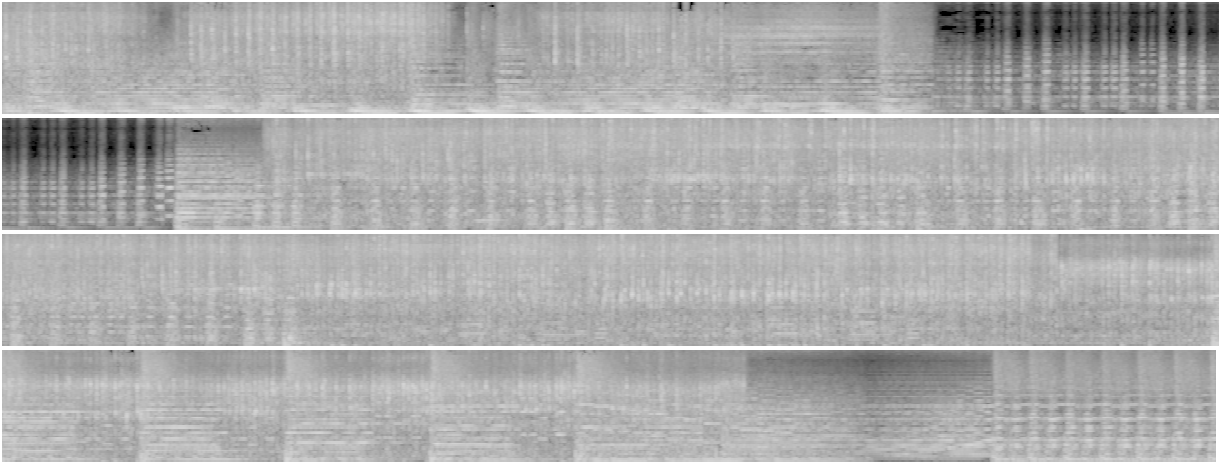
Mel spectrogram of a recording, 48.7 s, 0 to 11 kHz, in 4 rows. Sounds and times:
Music: 0:00.0 - 0:48.6.

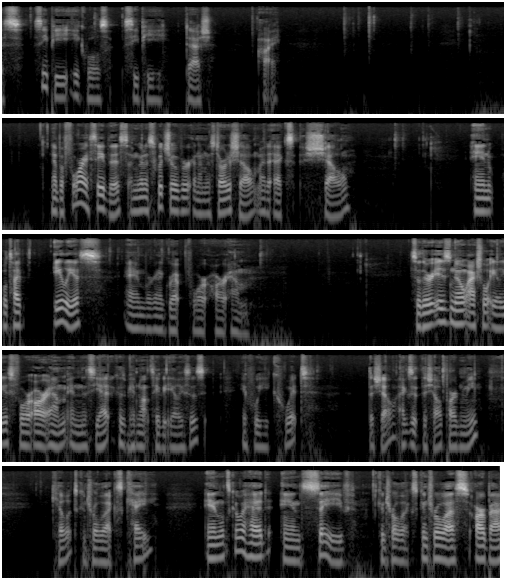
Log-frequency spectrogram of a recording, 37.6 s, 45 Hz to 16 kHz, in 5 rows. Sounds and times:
Speech: 0:00.0 - 0:03.2, 0:03.8 - 0:04.2, 0:08.2 - 0:12.9, 0:14.6 - 0:18.9, 0:21.2 - 0:27.4, 0:28.1 - 0:29.8, 0:30.9 - 0:32.5, 0:33.2 - 0:37.5.

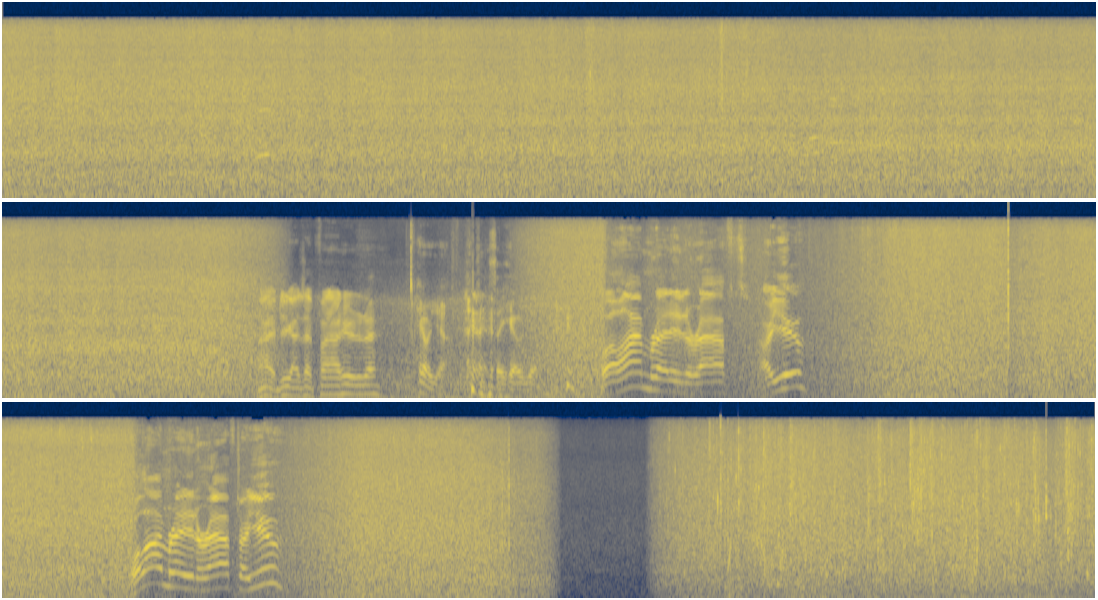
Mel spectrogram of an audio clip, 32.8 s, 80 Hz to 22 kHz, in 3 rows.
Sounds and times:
Speech: 0:13.5 - 0:19.0, 0:23.2 - 0:24.7.

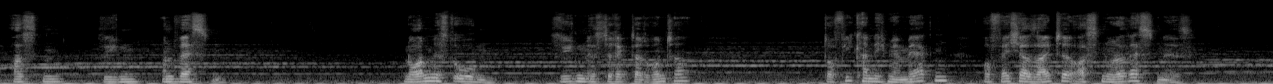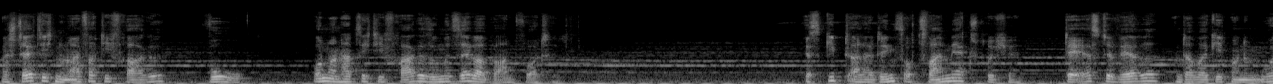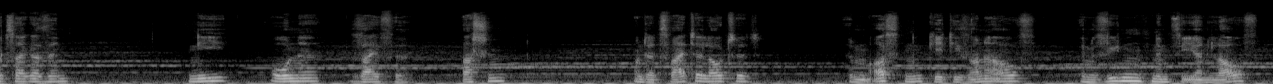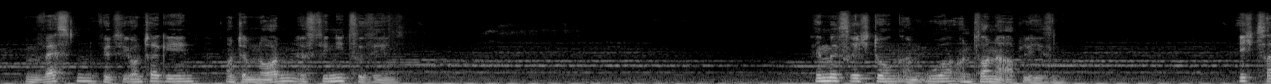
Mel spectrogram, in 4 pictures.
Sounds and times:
Music: 0:00.0 - 0:50.9
Speech: 0:00.1 - 0:02.3, 0:04.0 - 0:05.0, 0:05.6 - 0:06.9, 0:08.3 - 0:12.0, 0:12.8 - 0:15.2, 0:15.9 - 0:18.4, 0:20.8 - 0:26.2, 0:27.4 - 0:30.6, 0:31.8 - 0:33.1, 0:34.0 - 0:42.2, 0:46.3 - 0:48.8, 0:50.6 - 0:50.9.

